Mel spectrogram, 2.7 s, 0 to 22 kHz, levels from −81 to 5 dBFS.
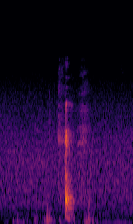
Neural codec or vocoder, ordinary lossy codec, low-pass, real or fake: none; none; none; real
